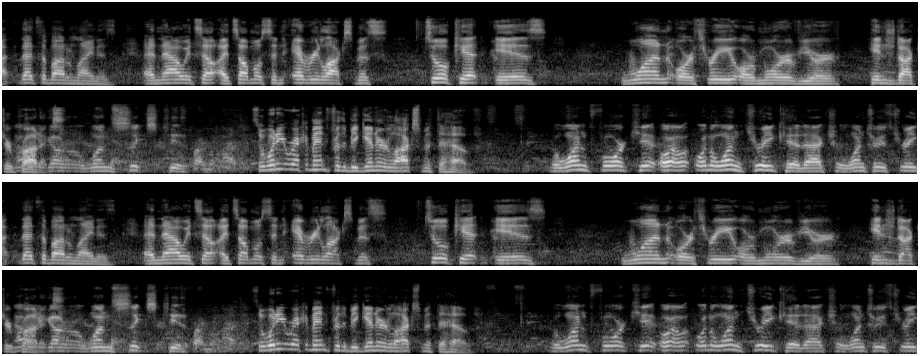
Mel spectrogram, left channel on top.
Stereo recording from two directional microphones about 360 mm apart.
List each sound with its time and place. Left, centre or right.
0.0 s a man's voice: centre
11.6 s speech: centre
14.7 s a man's voice: left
